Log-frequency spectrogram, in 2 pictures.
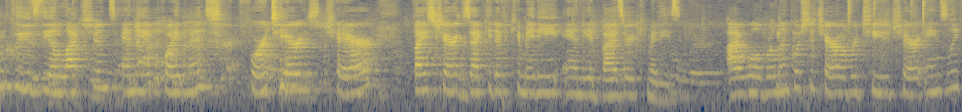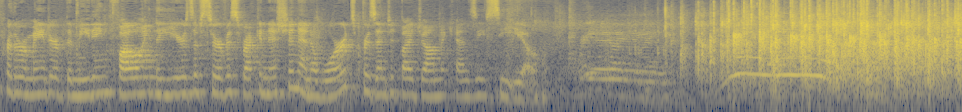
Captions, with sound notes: Now that concludes the elections and the appointments for TRCA's Chair, Vice Chair, Executive Committee, and the advisory committees. I will relinquish the Chair over to you, Chair Ainslie, for the remainder of the meeting, following the years of service recognition and awards presented by John MacKenzie, CEO. (applause)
